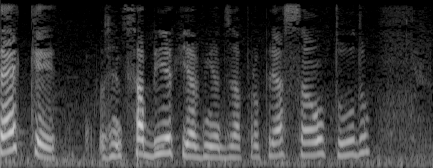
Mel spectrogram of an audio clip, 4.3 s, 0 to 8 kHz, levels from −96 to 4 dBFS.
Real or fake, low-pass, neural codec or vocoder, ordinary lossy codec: real; 7.2 kHz; none; none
